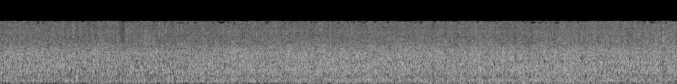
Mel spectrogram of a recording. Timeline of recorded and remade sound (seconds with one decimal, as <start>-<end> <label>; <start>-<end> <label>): 0.0-1.8 remade; 1.8-5.9 recorded; 5.9-6.8 remade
